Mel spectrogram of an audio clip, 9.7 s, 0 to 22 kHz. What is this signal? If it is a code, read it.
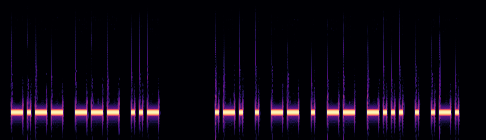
Morse code, heard as a keyed tone, about 15 wpm, 700 Hz. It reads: YOU REMEMBER
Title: 2x Word-Spacing - Sentences from Top 400 Words - 15wpm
